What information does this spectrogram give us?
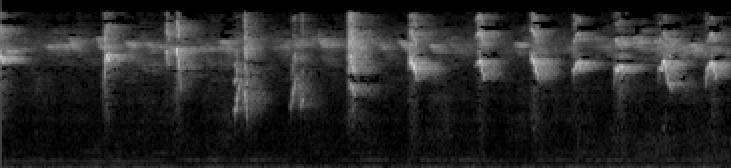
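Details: Ngeriwik-style song from a kept wiceh, played to draw and train brown-throated sunbirds: a steady run of thin, high, down-slurred chips repeated roughly twice a second, with quiet background.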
